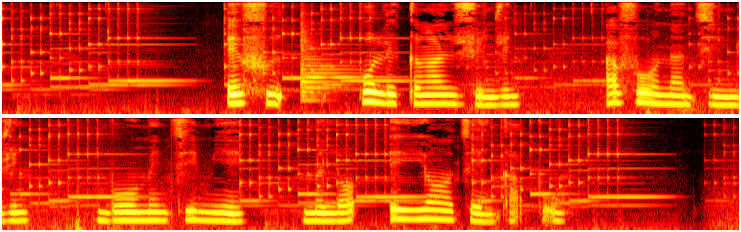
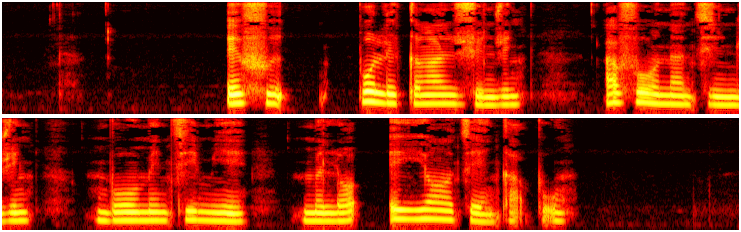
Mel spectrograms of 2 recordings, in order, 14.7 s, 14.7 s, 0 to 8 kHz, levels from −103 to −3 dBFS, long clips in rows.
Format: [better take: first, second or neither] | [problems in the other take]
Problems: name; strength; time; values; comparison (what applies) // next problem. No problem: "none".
second | background sound (Ringtone + Snare drum); 14 dB below the speech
